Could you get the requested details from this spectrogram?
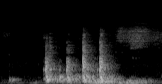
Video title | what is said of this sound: Full pre trip inspection | you can hear some play right there, but that's because it was spinning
